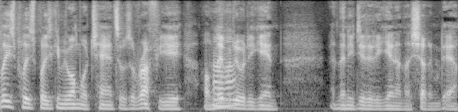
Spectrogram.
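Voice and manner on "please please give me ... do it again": put-on pleading voice. Retelling what a boss who skipped his taxes told the government: imitating someone pleading. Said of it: "and he pleaded to him".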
